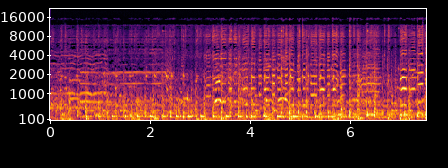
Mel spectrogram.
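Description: Borborbor music: drums and other percussion playing a dense, steady rhythm, with a bending melody line over it from about three seconds in.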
